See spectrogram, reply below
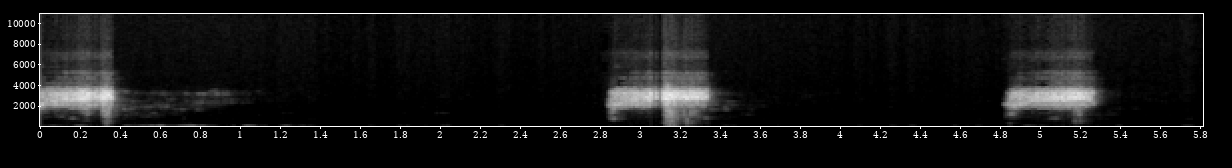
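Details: Night mouse delivery, April 13 2012 at 9:17 PM: an owl utters three short hissing screeches spaced roughly two to three seconds apart, each harsh and noisy, with a few soft low knocks after the first.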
